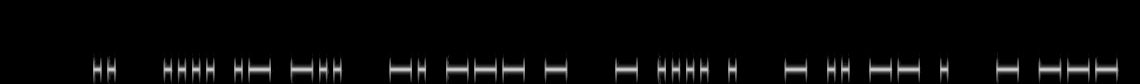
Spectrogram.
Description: Morse code, heard as a keyed tone, about 17 wpm, 700 Hz. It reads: I HAD NOT THE TIME TO
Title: Sentences from Top 1000 Words - Review Part 1 - 17wpm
